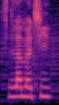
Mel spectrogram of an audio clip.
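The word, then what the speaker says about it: Lamaty'i: I'll try to pronounce it correctly. No, it's Lamati.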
